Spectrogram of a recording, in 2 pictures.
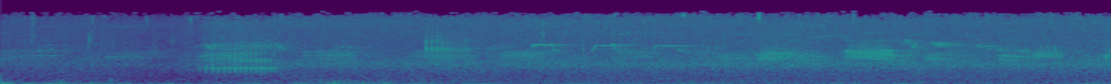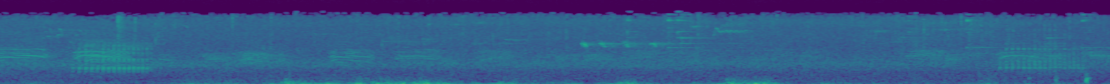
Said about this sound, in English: to listen to woodpeckers in your own garden in Ireland. I never thought that would be the day. So I'm just going to let you have another listen. The male is the one that's doing the loudest and longest drumming.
